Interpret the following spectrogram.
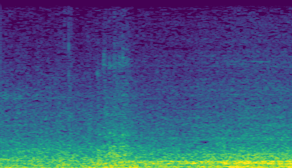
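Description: Steady low machinery rumble and hum. A faint steady higher tone joins it about halfway through.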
